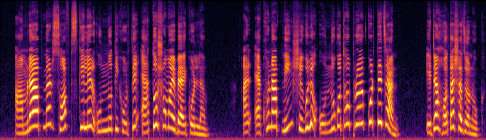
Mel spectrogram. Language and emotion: Bengali, angry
